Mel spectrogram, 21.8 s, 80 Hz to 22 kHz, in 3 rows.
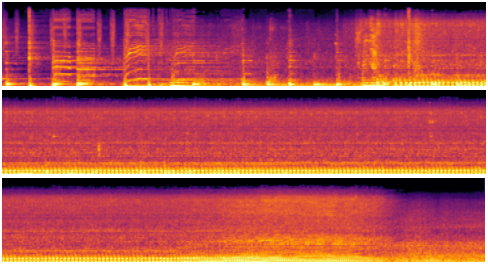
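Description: A QJ Motor FORT250 motorcycle, running on Idemitsu oil, is ridden along a country road. Sharp rhythmic engine pulses at first settle into a loud, continuous engine drone with wind, which eases slightly near the end.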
